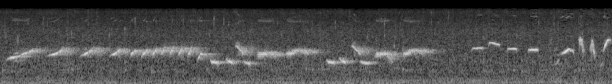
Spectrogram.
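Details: White-rumped shama song for lure and training use: fast chattering warbles and trilled runs, then short separated whistles and sharp upward chips, with quiet natural background.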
